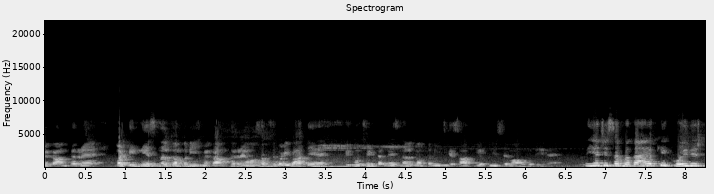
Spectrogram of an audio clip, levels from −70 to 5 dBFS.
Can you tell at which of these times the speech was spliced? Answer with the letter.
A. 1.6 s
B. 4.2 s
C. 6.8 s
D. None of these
D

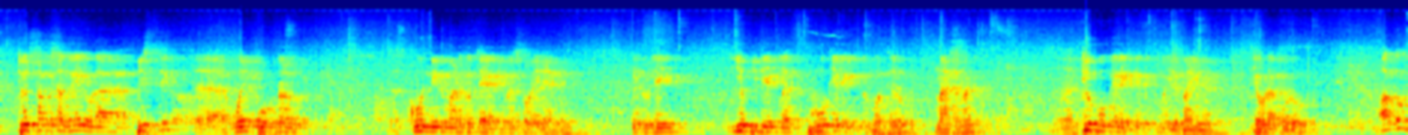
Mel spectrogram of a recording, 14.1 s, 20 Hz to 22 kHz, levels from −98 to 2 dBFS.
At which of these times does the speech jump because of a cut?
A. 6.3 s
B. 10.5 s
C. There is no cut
A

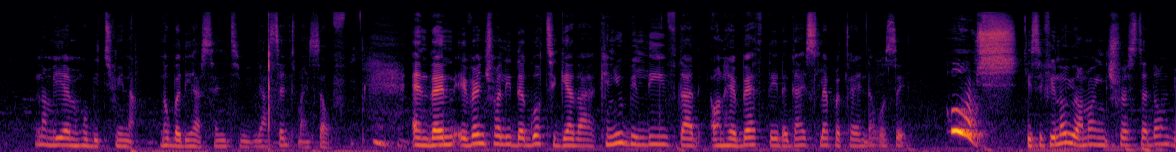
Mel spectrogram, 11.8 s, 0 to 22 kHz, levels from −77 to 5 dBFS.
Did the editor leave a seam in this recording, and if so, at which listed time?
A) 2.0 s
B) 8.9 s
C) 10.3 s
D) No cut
C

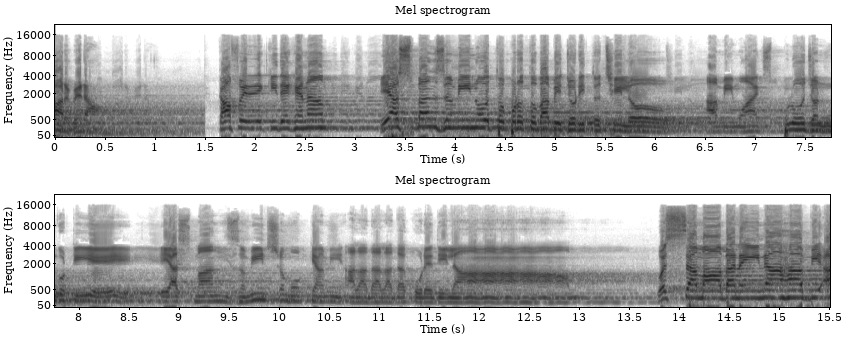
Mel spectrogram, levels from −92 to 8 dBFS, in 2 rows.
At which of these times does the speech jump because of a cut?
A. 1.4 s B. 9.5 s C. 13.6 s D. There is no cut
A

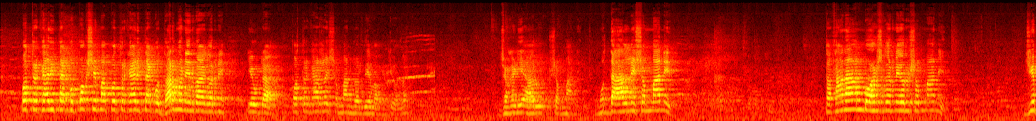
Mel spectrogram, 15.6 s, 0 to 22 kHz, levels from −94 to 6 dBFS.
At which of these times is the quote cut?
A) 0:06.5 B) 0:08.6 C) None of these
A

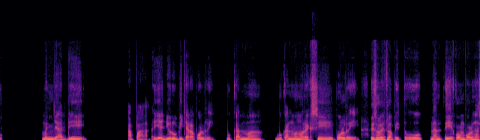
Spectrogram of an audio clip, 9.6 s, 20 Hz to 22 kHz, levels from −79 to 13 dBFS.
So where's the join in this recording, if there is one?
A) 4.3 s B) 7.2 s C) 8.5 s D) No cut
B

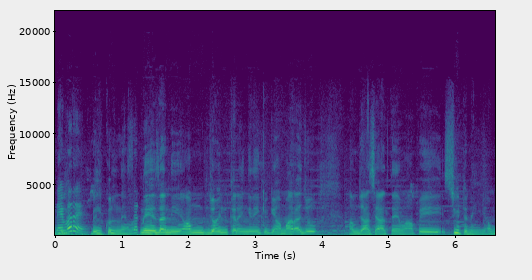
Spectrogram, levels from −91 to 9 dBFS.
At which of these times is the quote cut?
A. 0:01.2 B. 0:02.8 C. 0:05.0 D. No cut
A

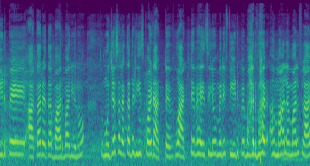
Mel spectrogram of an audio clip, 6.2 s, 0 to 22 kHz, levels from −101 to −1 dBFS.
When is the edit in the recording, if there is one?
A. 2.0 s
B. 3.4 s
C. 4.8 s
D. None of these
B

